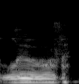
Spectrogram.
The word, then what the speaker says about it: Louvre: Man, the walk from we stayed in what's in the Louvre area, Louvre. They pronounce it Louvre.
